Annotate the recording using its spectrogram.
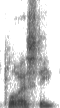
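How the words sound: The name has an English pronunciation. "it's been anglicized as"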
